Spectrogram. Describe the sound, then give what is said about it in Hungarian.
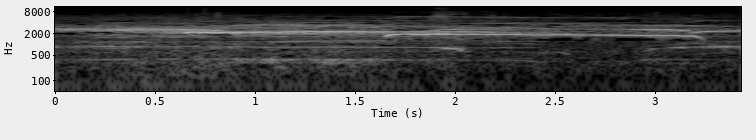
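A dense, noisy protest crowd in Hungary with shrill whistles, rattles and blaring horns growing louder as Prime Minister Viktor Orbán steps to the podium, over a constant roar of shouting and cheering, loud and continuous throughout. “A sípok, a kereplők és a dudák hangja felerősödött, amikor Orbán Viktor lépett a pulpitushoz.”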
